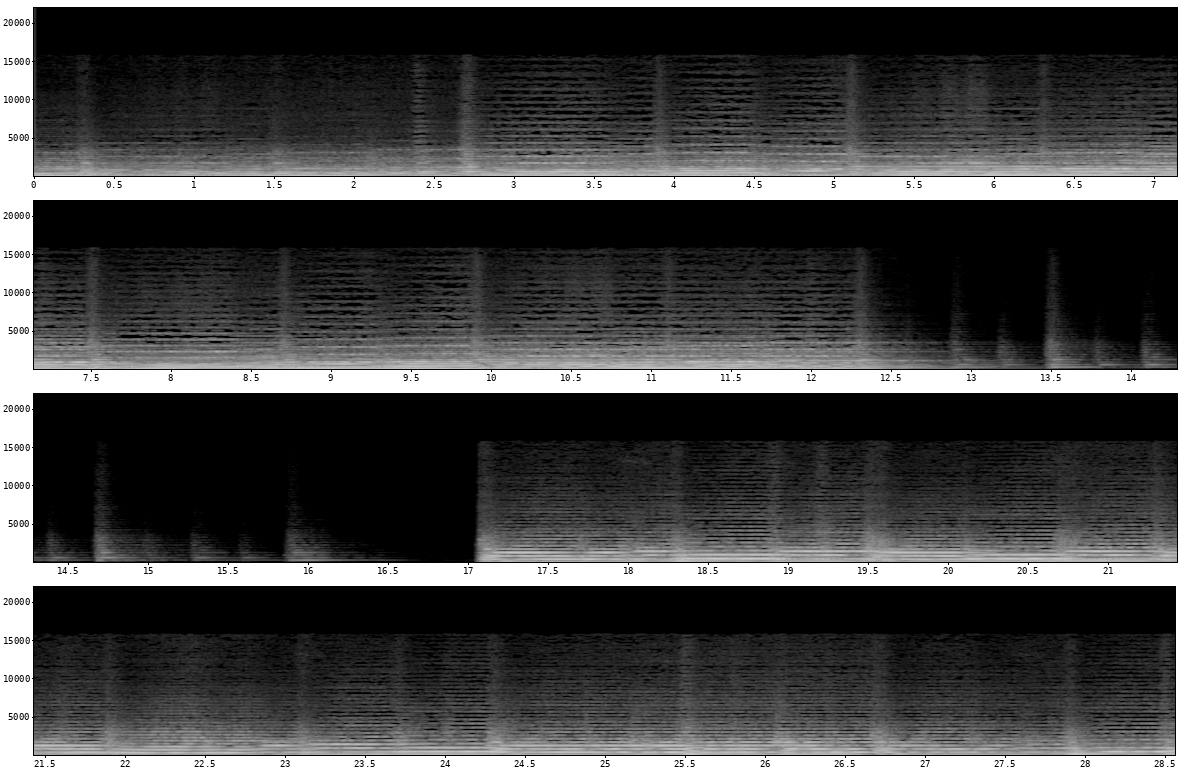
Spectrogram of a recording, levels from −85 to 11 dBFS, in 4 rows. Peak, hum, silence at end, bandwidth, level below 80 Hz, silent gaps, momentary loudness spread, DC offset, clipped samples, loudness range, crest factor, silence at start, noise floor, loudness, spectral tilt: -2 dBFS; none; 0 s; 12.5 kHz; -36 dBFS; none; 6 LU; under 0.1%; under 0.1%; 5 LU; 14 dB; 0 s; -79 dBFS; -16 LUFS; -7 dB/octave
